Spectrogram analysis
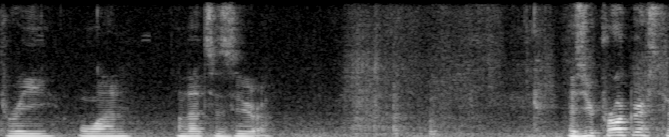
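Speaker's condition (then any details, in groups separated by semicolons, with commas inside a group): No condition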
